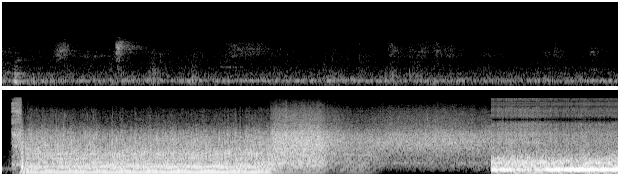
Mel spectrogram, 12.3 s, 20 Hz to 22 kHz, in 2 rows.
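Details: Twin Viper valveless pulsejet (two 50-pound-thrust engines) for a go-kart, run on diesel at full power inside the shop: sudden loud, steady roar with a hard low drone that holds, steps down and returns; making more power than expected.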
